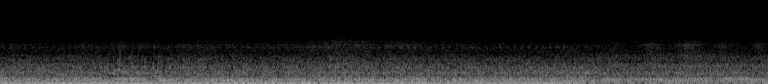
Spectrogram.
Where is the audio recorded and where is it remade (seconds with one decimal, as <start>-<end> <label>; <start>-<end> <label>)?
0.0-1.1 recorded; 1.1-1.7 remade; 1.7-7.7 recorded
